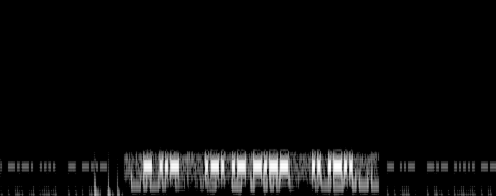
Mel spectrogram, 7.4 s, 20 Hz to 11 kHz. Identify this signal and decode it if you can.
Morse code, heard as a keyed tone, about 30 wpm, 400 Hz. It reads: TU RAY IL
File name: 2016 JAN CW NAQP / 2016 Jan naqp k5ot - 0-5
